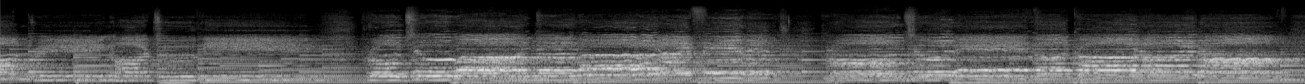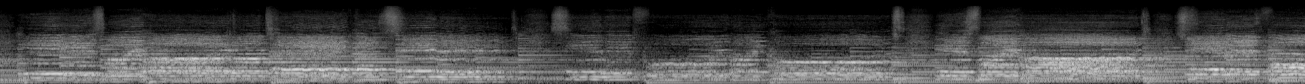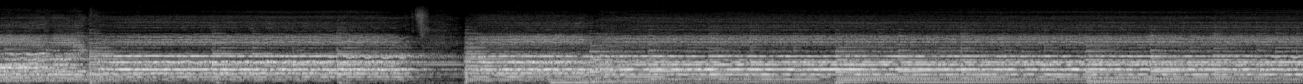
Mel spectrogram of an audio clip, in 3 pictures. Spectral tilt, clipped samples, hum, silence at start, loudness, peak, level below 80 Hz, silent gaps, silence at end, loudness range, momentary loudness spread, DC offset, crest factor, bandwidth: -5 dB/octave; under 0.1%; none; 0 s; -15 LUFS; 0 dBFS; -42 dBFS; none; 0 s; 7 LU; 10 LU; under 0.1%; 14 dB; 15.5 kHz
